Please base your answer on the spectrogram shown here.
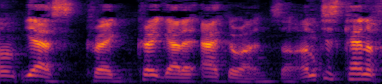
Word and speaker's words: Acheron: how you pronounce acheron as if it were k so the ch is hard like school so it's acheron not asheron acheron marsha a bite of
